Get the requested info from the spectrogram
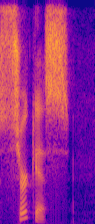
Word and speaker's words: cercus: Okay, next is, I think it's just called or pronounced circus, but it is spelled C-E-R-C-U-S, not the circus with the clowns.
